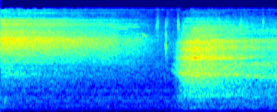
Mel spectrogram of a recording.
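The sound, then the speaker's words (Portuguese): Air is drawn in through the nose during a breathing exercise, heard as two long, airy breaths split by a brief gap. The second breath starts sharply and sounds brighter, then eases off slowly. “Faz assim, ó, puxa com o nariz, vai lá. Respira. Mais uma vez.”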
